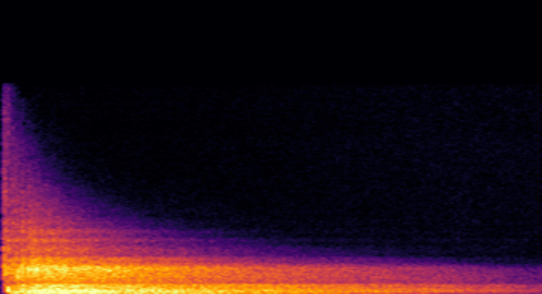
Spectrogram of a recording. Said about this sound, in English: Remember that balloon pop? Here is what Pencheva recorded inside the Hagia Sophia.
